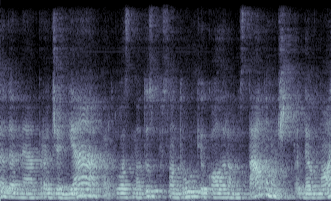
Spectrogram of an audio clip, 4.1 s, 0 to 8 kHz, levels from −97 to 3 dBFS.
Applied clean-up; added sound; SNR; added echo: neural separator model SepFormer DNS4.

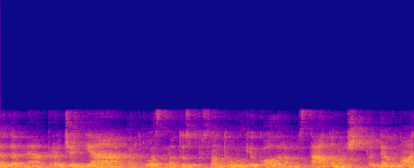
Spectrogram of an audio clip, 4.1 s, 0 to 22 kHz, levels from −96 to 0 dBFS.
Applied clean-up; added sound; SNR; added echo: none; Musical instrument; 14 dB; reverberation time 0.8 s.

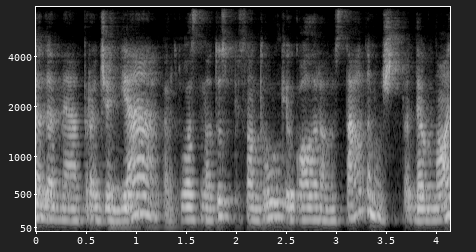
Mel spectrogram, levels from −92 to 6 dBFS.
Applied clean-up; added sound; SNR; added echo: neural mask model DeepFilterNet 3.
